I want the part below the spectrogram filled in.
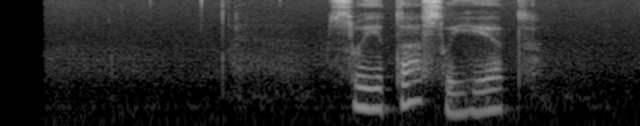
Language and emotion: Russian, sad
